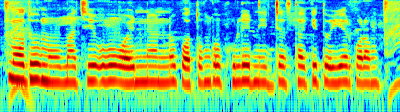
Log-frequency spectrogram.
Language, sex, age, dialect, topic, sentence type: Bengali, female, 18-24, Rajbangshi, agriculture, statement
